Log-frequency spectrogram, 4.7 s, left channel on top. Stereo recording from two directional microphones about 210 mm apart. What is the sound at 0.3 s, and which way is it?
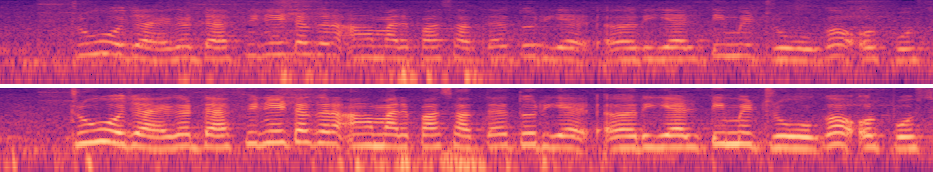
A woman's voice, 55° right (ahead or behind).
